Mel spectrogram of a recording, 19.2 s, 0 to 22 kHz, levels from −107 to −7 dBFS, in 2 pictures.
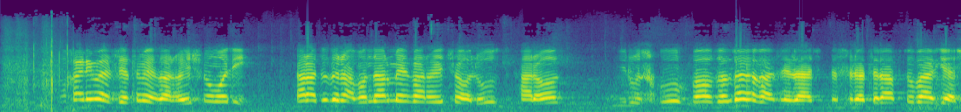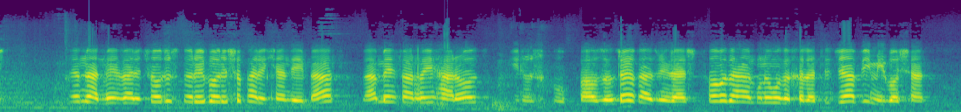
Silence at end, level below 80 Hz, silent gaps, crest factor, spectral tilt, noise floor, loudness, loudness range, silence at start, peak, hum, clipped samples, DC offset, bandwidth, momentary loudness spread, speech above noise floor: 0.35 s; -50 dBFS; none; 14 dB; -4.5 dB/octave; -36 dBFS; -14 LUFS; 2 LU; 0 s; 0 dBFS; none; under 0.1%; under 0.1%; 8.8 kHz; 12 LU; 23 dB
